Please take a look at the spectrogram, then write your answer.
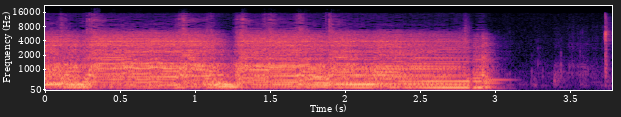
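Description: A loud, distorted Gibson electric guitar through a Marshall JMP amplifier plays dense chords and notes for about three seconds, then cuts off abruptly into near silence.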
